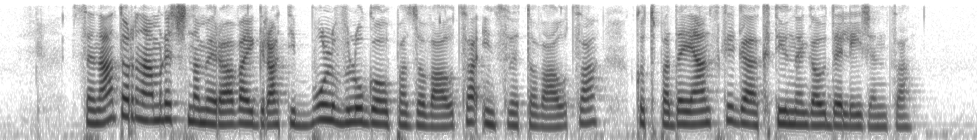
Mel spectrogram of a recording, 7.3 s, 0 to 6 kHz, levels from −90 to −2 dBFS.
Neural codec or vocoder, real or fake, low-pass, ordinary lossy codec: none; real; 5.4 kHz; none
